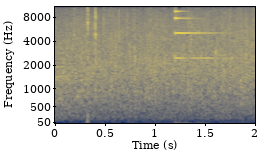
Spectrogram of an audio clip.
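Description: A woman in the audience laughs loudly.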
